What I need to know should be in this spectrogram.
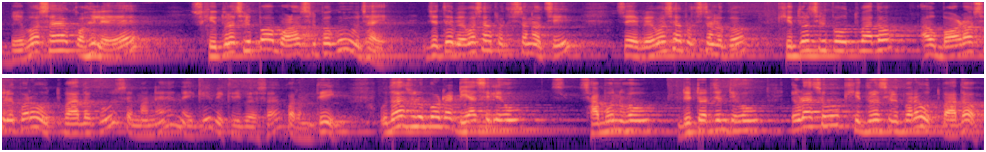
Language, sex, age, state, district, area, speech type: Odia, male, 45-60, Odisha, Kandhamal, rural, spontaneous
